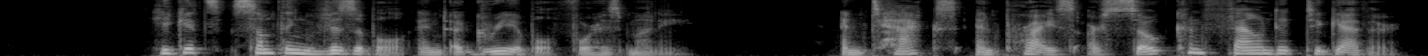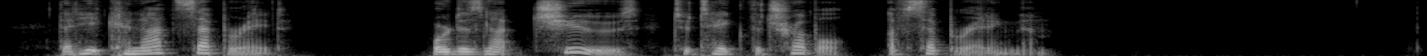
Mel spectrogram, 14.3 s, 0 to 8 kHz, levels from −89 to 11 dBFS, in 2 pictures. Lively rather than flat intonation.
Yes: wide, 6.9 semitones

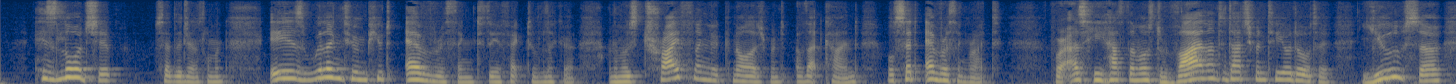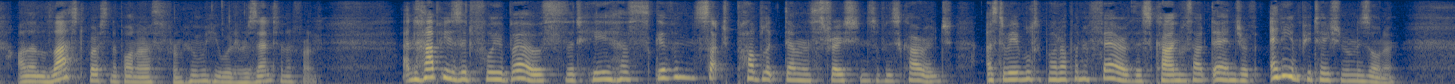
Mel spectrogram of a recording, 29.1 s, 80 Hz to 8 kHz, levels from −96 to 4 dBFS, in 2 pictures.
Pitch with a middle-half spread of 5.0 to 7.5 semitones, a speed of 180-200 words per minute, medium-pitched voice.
Yes: wide, 5.5 semitones; average, 185 wpm; medium, 170 Hz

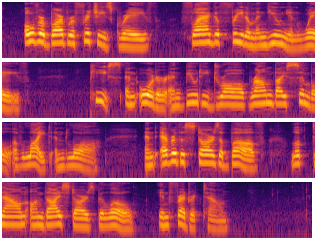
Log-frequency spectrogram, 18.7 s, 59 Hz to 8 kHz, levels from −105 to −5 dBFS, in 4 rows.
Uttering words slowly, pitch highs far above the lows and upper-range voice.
No: slow, 120 wpm; average, 4.7 semitones; high, 195 Hz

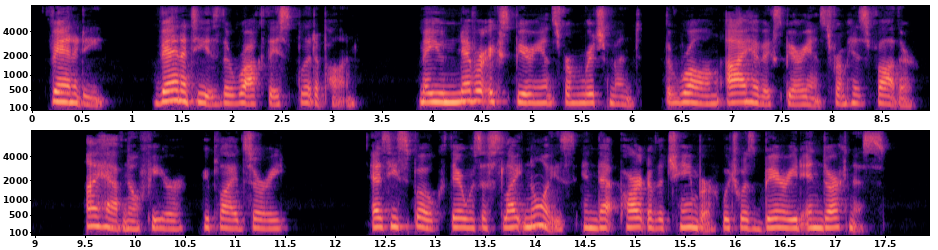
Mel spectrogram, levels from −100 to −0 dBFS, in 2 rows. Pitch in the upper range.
Yes: high, 200 Hz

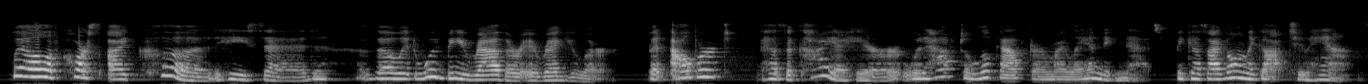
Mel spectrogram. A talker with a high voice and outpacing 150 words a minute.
No: high, 245 Hz; slow, 135 wpm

